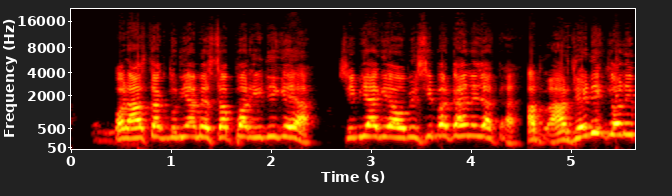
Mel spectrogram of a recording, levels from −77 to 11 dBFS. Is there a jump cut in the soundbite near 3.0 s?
no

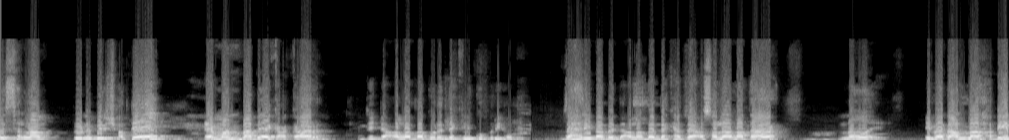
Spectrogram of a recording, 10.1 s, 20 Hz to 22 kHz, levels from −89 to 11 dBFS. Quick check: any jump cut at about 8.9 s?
no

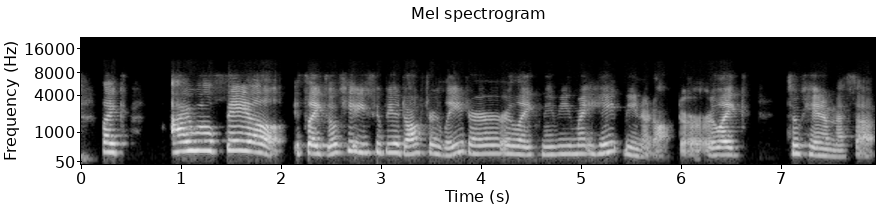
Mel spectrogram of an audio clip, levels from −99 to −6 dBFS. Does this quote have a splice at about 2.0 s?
yes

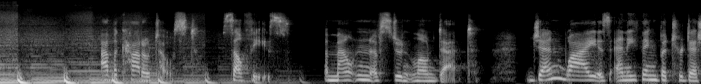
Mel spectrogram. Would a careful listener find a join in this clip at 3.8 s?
no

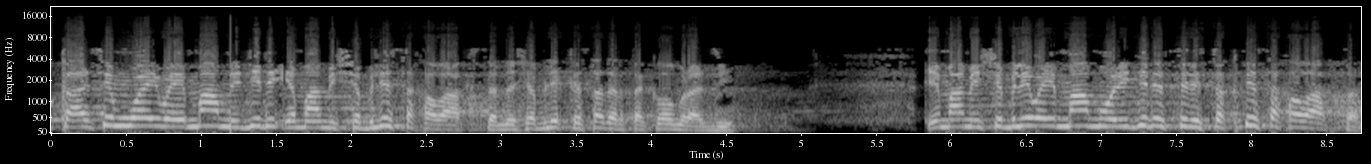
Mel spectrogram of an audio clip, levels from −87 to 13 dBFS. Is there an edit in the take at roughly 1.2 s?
yes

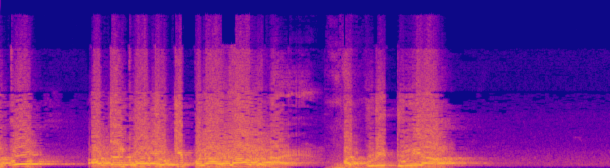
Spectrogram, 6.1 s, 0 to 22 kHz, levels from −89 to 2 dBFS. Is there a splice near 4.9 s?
no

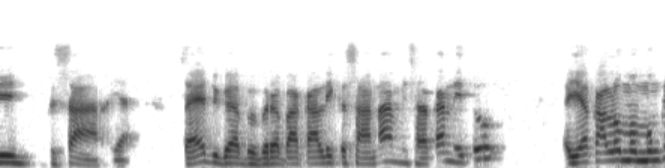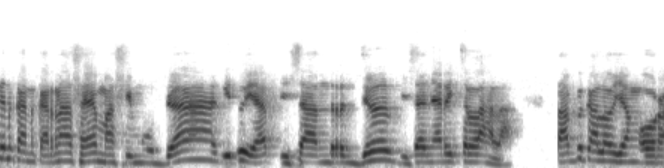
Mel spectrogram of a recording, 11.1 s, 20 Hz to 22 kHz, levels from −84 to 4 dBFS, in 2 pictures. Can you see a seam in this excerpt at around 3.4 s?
no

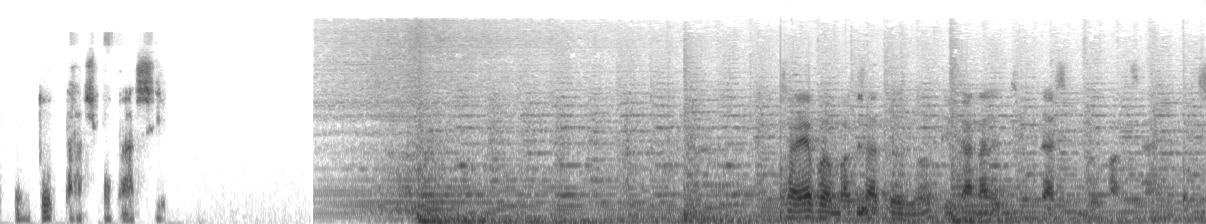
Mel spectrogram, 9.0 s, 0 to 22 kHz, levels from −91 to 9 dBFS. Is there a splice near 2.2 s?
yes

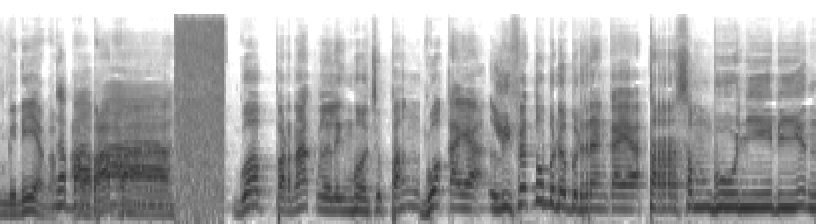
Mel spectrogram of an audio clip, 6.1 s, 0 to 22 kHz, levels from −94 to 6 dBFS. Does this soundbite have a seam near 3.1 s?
yes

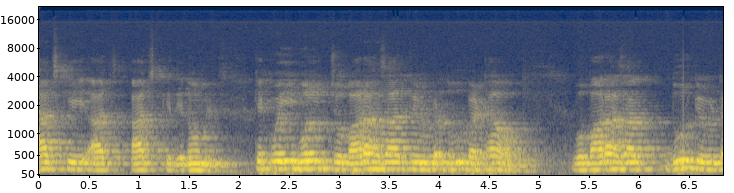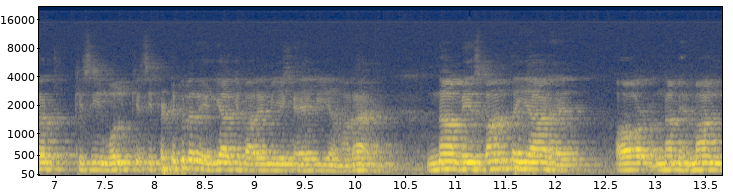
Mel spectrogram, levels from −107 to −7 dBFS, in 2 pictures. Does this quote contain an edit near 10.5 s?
no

